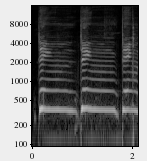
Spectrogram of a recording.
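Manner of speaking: high, ringing "ding"; evenly repeated high-pitched dings; phone alert imitation. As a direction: chime like a message notification. Imitates message alert sounds.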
